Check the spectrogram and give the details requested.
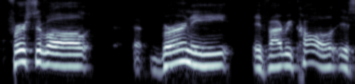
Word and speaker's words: Boerne: you would think, but you don't want to call it Boerne either. So I understand that. You'll get quickly corrected, I'm sure of that. If you say Boerne, then we're going to know you're not from here.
